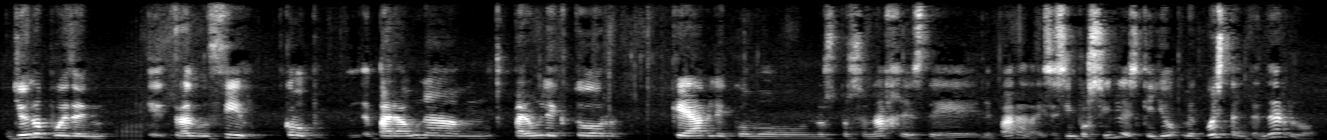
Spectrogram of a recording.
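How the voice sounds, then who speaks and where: Woman, Basque Spanish accent, bright voice, reflective and rambling, video call. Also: fairly low pitch, moderate pace, poor audio. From Spain, Bilbao. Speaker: guest translator.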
